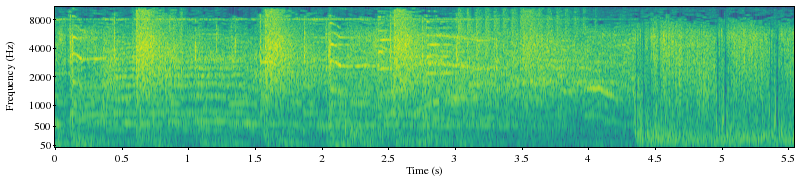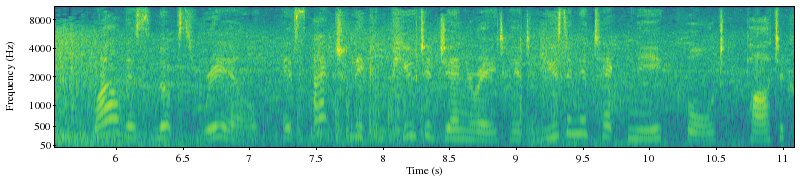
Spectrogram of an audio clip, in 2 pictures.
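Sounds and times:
electronic music with synth tones: 0:00.0 - 0:04.2
fireworks booming: 0:04.0 - 0:09.9.

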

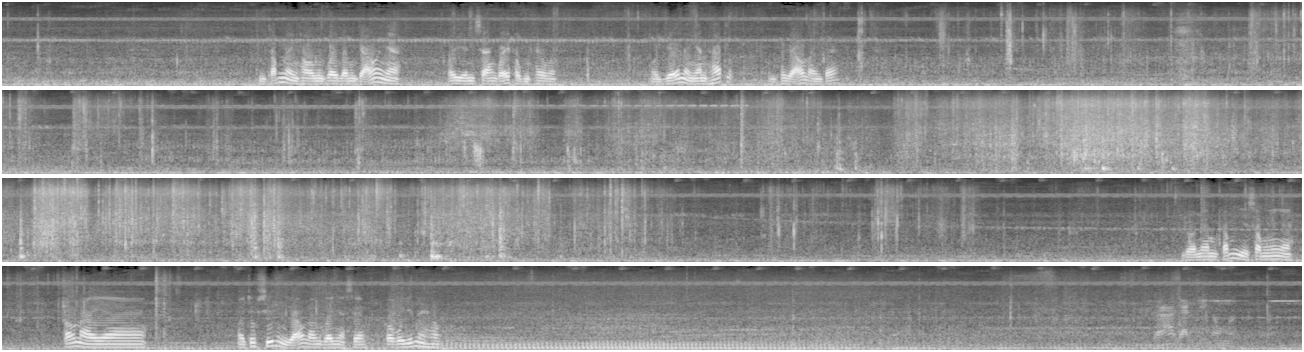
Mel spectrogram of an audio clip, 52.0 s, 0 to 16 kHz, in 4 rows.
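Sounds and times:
night insects droning: 0:00.0 - 0:52.0
leaves rustling and crackling: 0:04.4 - 0:42.5.

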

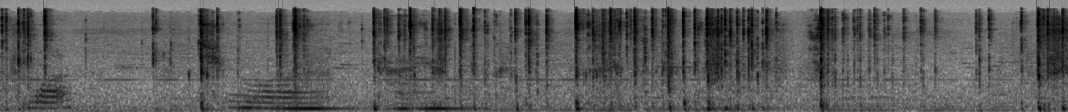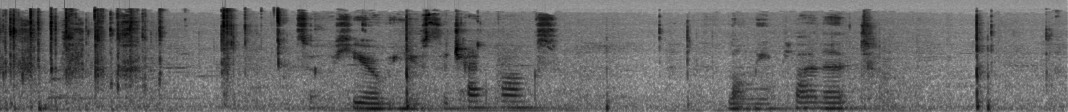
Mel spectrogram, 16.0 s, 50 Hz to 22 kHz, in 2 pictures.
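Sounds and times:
keyboard typing: 0:00.0 - 0:00.5, 0:01.1 - 0:09.9.

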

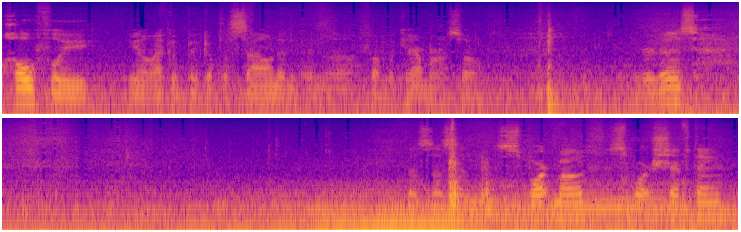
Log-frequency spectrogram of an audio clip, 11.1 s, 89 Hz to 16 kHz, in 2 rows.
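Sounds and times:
engine and road drone in car: 0:00.0 - 0:11.0.

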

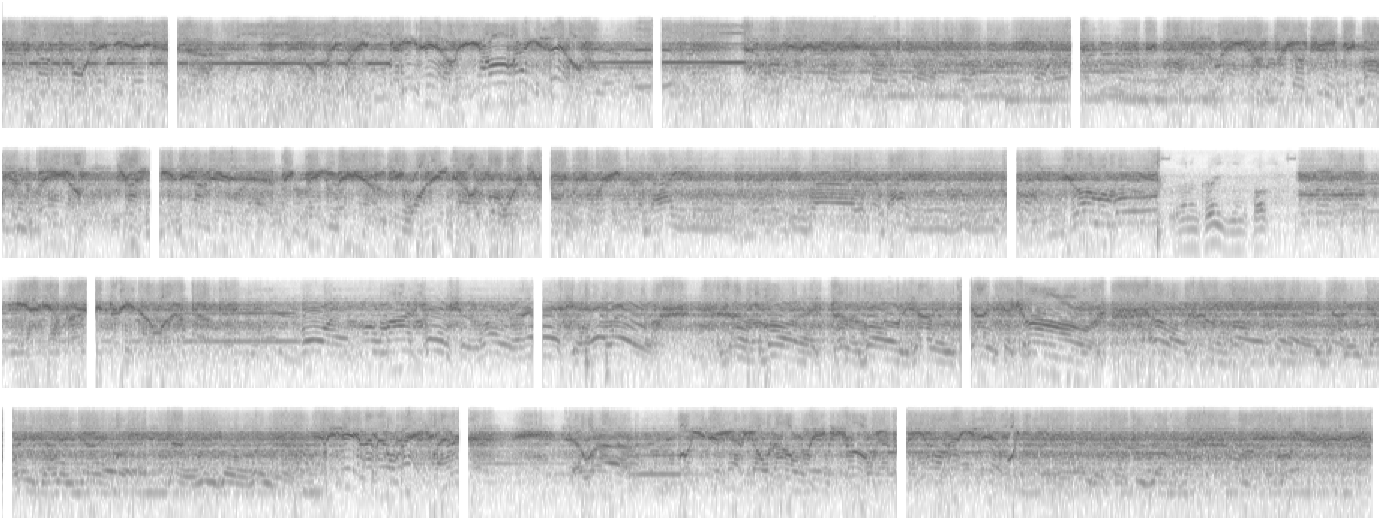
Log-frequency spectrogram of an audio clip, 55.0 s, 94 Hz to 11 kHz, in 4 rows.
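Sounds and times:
garbled radio voices: 0:00.0 - 0:55.0
radio band noise: 0:00.0 - 0:55.0.

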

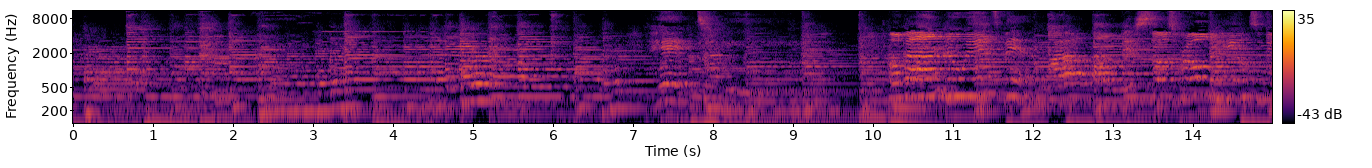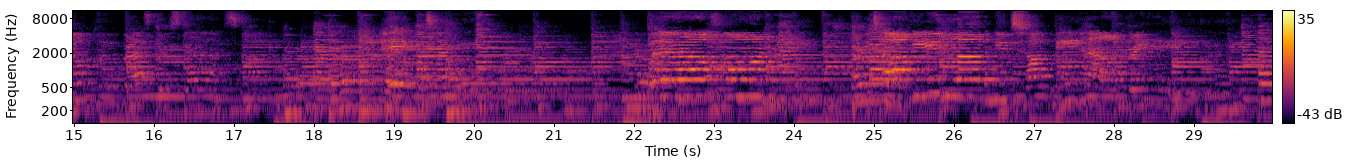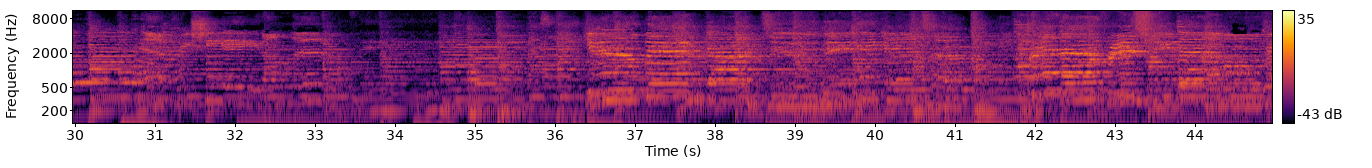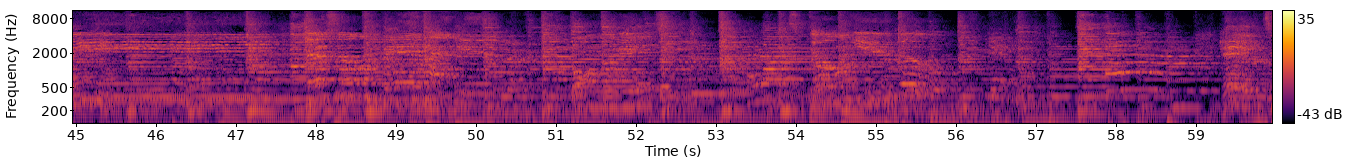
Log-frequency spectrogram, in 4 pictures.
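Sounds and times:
acoustic guitars and mandolin playing: 0:00.0 - 0:59.9.

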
